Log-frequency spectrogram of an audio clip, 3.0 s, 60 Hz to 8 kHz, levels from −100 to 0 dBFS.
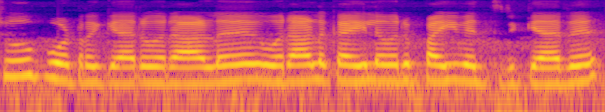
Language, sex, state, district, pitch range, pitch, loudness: Tamil, female, Tamil Nadu, Kanyakumari, 215-240 Hz, 235 Hz, -13 LUFS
